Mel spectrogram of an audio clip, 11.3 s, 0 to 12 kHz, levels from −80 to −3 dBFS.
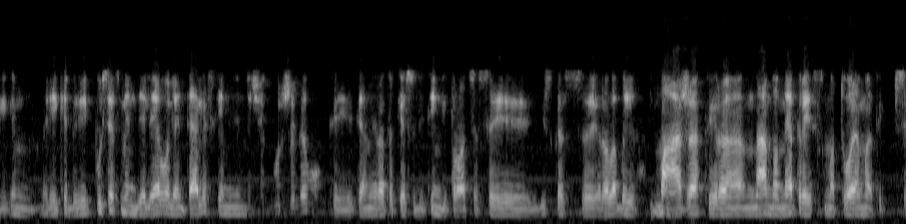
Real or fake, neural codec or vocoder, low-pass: fake; vocoder, 44.1 kHz, 128 mel bands every 256 samples, BigVGAN v2; 10.8 kHz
